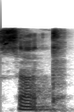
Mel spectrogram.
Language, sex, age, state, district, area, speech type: Nepali, male, 18-30, West Bengal, Darjeeling, rural, read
